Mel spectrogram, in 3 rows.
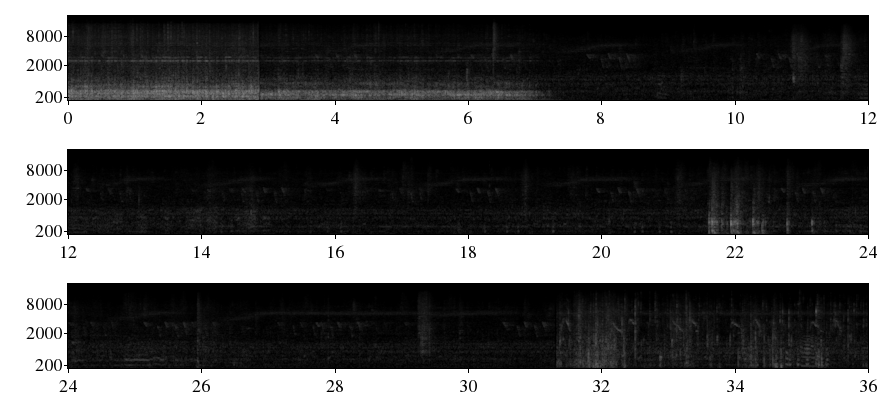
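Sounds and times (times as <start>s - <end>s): corn mill grinding rumble: 0.0s - 7.3s, 31.3s - 36.0s.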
